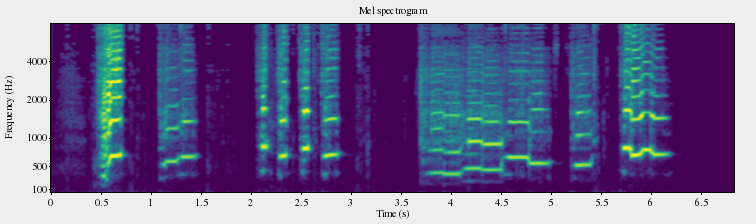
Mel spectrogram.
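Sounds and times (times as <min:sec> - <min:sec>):
alto saxophone: 0:00.4 - 0:03.0, 0:03.7 - 0:06.2.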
